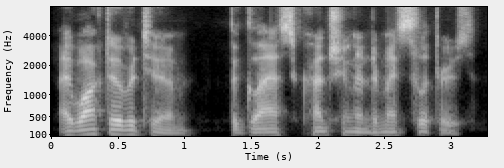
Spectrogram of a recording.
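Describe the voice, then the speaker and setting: An older man narrating a first-person family drama story in a steady, measured way. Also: extremely low pitch, no room sound, studio quality.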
